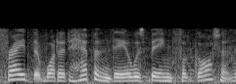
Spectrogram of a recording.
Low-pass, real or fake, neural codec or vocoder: 5.4 kHz; fake; codec, 16 kHz, 4 kbps, X-Codec, WavLM features, trained on Multilingual LibriSpeech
